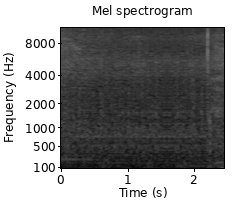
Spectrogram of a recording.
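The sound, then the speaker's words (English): A bus engine idles with a steady, low rumble and broad hiss, unchanging, with a brief sharp click near the end. “You got coins for the bus?”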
